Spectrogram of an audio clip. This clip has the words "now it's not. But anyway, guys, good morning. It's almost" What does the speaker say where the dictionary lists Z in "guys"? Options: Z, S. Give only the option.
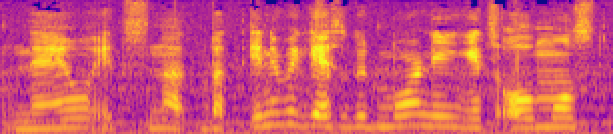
S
